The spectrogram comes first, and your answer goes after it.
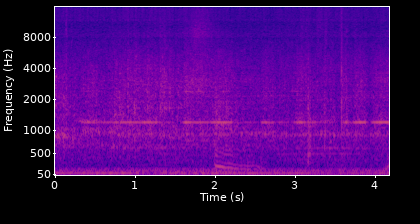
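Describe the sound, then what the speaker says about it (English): A garbage truck near a riverside campground gives a faint steady series of reversing beeps under a low engine rumble, with a brief tonal squeal partway through. "Trash truck."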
